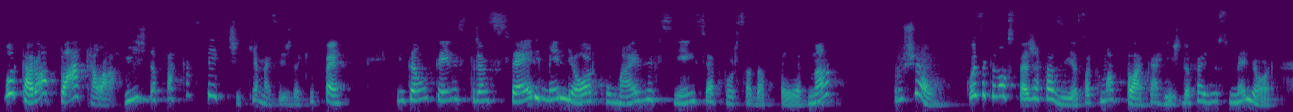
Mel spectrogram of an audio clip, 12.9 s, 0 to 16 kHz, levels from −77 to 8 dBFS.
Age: 20-39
